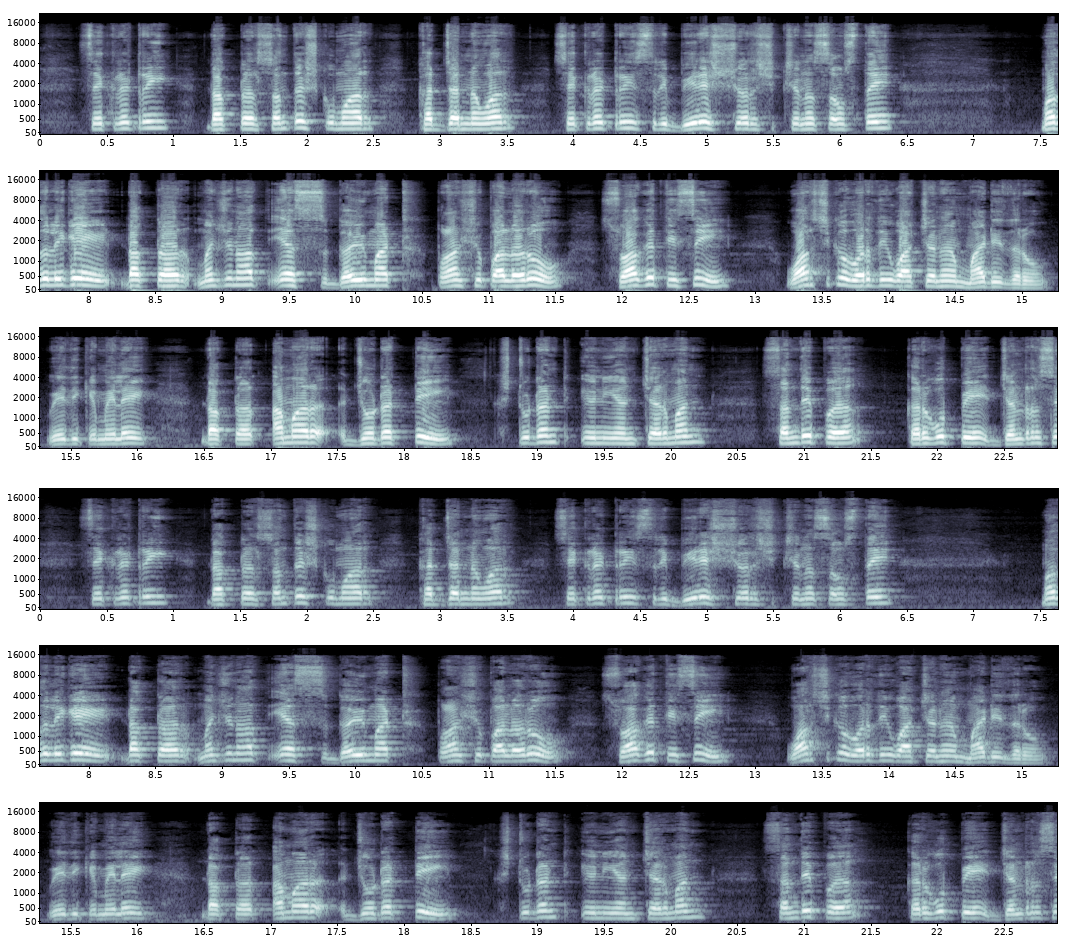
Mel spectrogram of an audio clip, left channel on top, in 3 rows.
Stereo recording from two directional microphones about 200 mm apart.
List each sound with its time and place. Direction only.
0.3 s speech: 35° left (ahead or behind)
7.5 s speech: 35° left (ahead or behind)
